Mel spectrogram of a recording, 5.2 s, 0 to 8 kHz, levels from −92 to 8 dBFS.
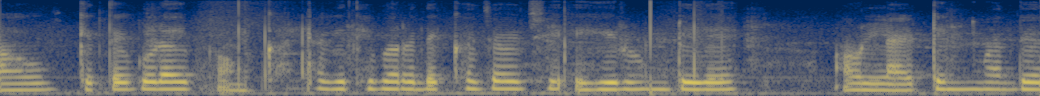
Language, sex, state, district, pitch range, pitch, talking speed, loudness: Odia, female, Odisha, Sambalpur, 215-230 Hz, 220 Hz, 140 wpm, -18 LUFS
